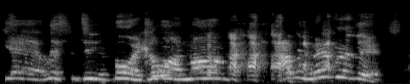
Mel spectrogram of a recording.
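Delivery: high, laughing wrestler voice urging mom; Michael Hayes coaxing. Retold or imitated. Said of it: "And Michael's like".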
